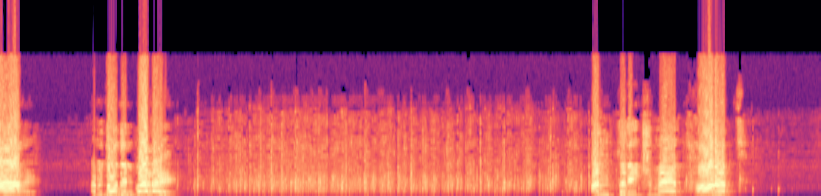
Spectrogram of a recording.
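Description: An elderly man speaks forcefully into a microphone, his voice carried over loudspeakers.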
